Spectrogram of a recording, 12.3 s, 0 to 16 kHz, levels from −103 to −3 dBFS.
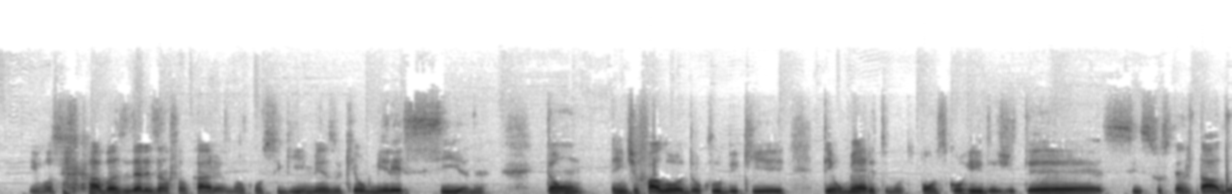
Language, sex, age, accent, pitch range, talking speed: Portuguese, male, 20-39, Brazilian, 105-125 Hz, 165 wpm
